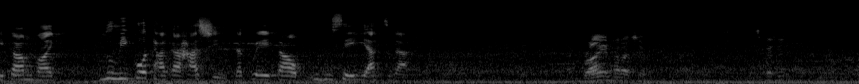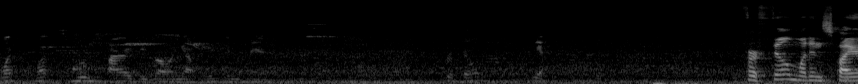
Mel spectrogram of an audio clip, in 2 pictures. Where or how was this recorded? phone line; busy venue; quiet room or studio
busy venue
